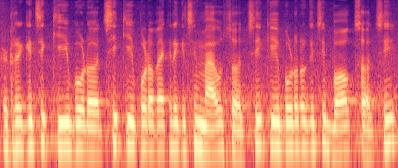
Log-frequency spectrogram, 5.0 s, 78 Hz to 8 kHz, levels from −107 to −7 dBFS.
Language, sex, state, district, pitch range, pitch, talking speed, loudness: Odia, male, Odisha, Khordha, 130-140 Hz, 135 Hz, 170 wpm, -12 LUFS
